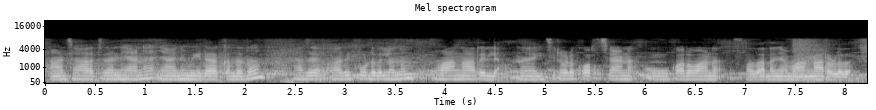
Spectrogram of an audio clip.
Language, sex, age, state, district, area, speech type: Malayalam, female, 30-45, Kerala, Idukki, rural, spontaneous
